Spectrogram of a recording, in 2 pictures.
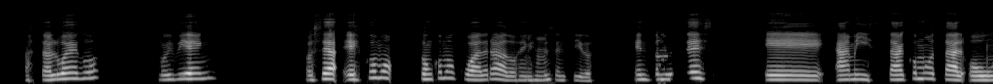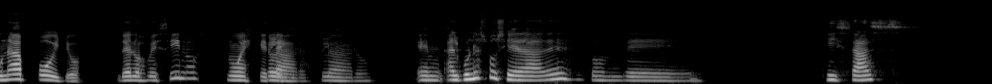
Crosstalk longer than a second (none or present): none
